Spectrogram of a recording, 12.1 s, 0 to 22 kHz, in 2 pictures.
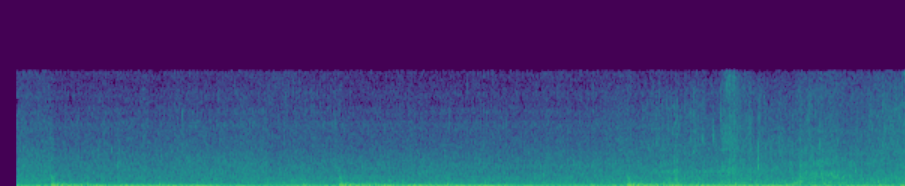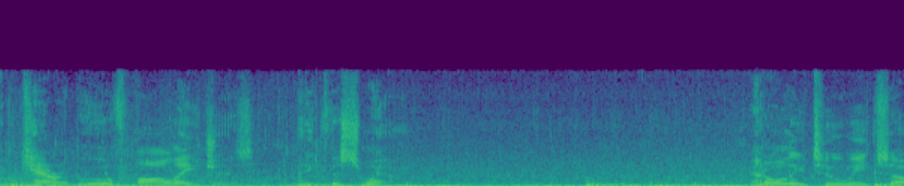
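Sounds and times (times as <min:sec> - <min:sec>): river water washing: 0:00.1 - 0:12.0
wind: 0:00.1 - 0:12.0.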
